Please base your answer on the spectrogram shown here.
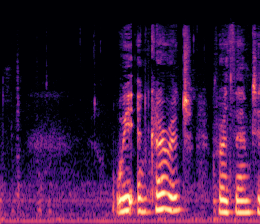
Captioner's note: speaking French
